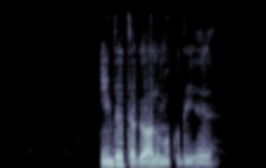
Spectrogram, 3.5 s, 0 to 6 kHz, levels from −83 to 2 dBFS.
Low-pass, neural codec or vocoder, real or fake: 5.4 kHz; codec, 16 kHz in and 24 kHz out, 2.2 kbps, FireRedTTS-2 codec; fake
